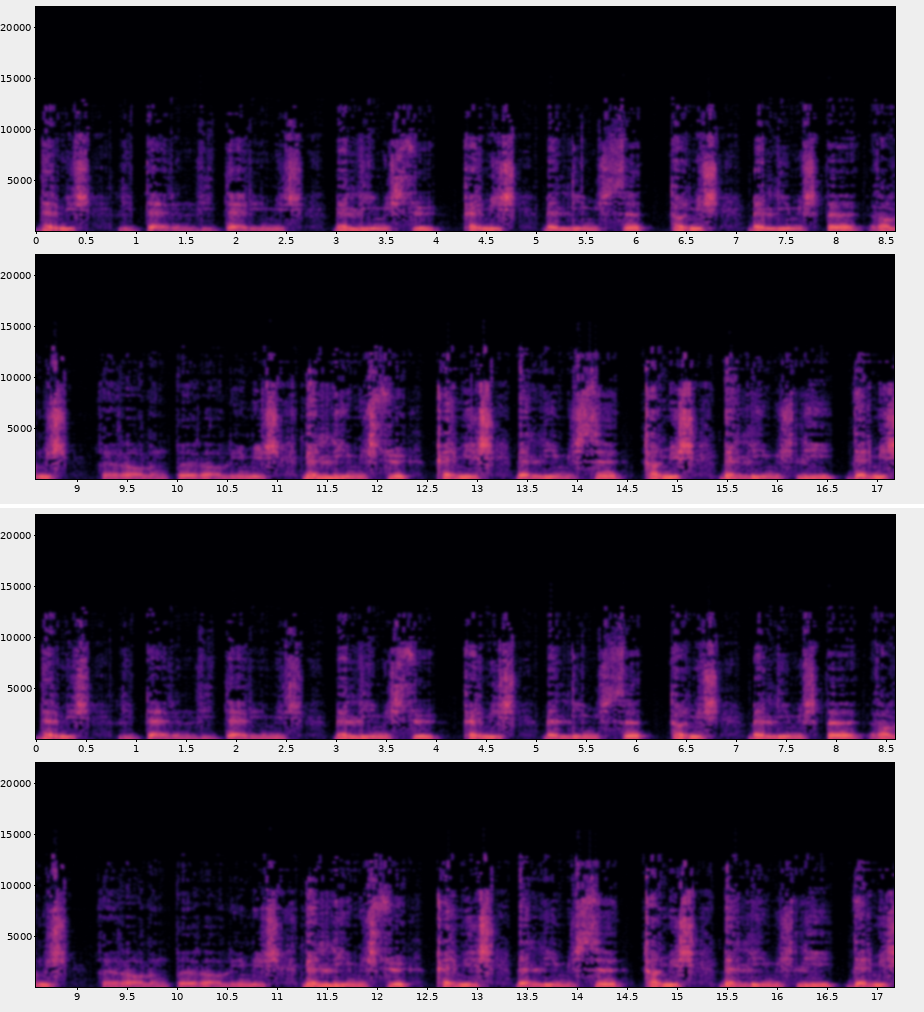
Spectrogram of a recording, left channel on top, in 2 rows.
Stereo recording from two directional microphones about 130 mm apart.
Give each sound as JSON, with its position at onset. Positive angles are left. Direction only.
{"t": 0.0, "sound": "speech", "side_deg": 25}
{"t": 8.6, "sound": "speech", "side_deg": 40}
{"t": 11.5, "sound": "speech", "side_deg": 25}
